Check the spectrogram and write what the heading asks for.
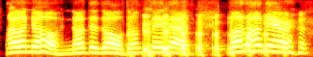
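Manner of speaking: hammed-up cry of denial; mock-alarmed protest. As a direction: protest loudly, as if exposed on air. Mock protest at being called spy.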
